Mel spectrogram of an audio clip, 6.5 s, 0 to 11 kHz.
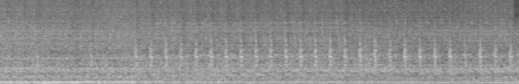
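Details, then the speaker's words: Toyota JZX100 Chaser at idle after new timing belt and rebuilt VVTi cam gear: steady light ticking knock about 160 a minute over smooth idle; weird sound persists, source unknown. "we've gone through the process of replacing everything timing belt on vvti cam gear rebuilt with the new steel and everything and it's still making that weird sound"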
